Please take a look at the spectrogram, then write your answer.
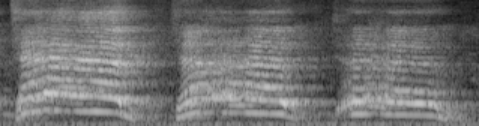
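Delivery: high, loud mock scream for help; screaming a name. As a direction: shriek the name, half-laughing. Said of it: "just screaming".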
